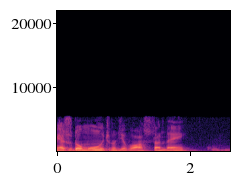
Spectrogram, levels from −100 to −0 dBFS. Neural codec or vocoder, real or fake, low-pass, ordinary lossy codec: none; real; 5.4 kHz; none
